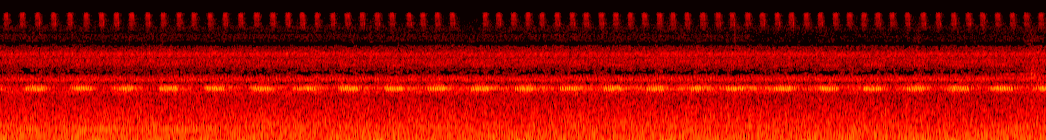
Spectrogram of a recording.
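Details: Outdoor evening crickets near a deck with decoration lights: a long, even run of sharp chirps, about two per second for over twenty repetitions, layered on a constant shrill insect drone and faint low rumble.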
